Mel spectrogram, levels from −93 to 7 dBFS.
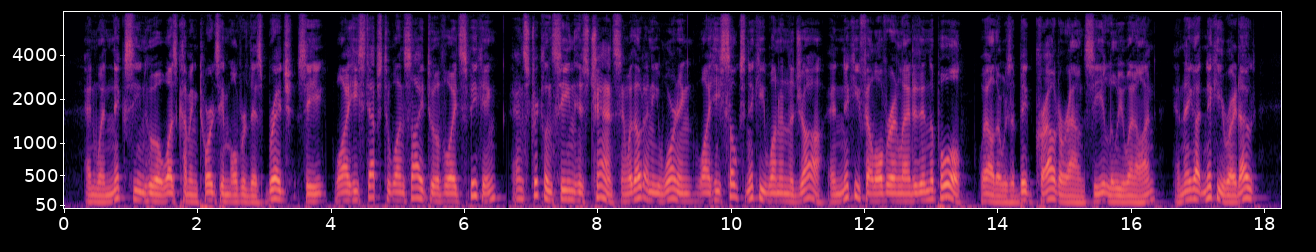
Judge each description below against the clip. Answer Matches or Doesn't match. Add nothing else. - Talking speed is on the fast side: Matches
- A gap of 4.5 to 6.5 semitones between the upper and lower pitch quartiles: Matches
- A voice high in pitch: Doesn't match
